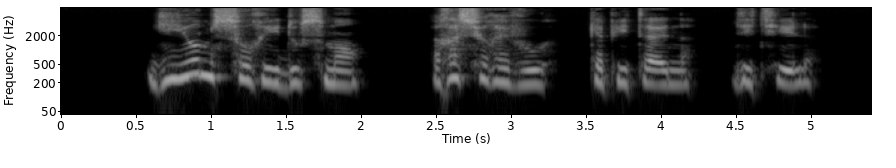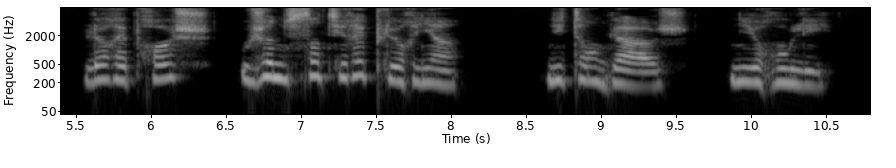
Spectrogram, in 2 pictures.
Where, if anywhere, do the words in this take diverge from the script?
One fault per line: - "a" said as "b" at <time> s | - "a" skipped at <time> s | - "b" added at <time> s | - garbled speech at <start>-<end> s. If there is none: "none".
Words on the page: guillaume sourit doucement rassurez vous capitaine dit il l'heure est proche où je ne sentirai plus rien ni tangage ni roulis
none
